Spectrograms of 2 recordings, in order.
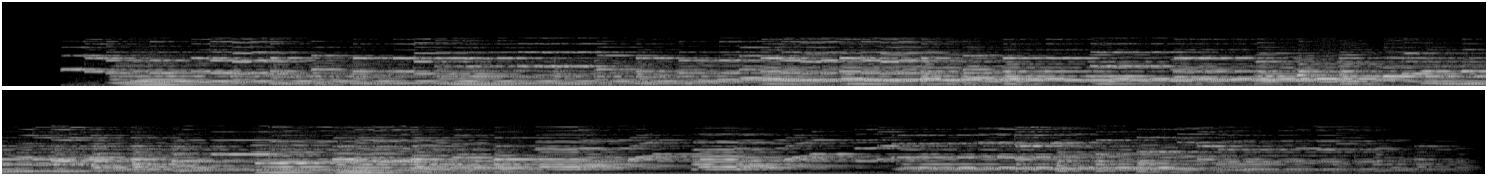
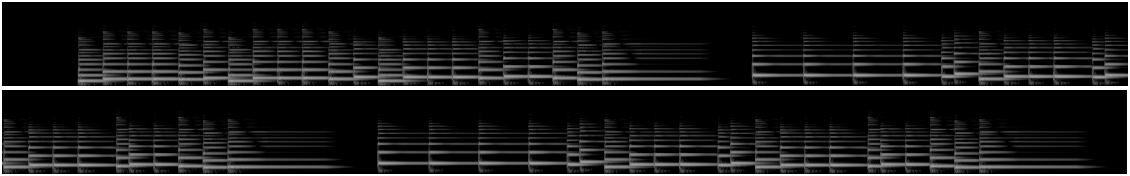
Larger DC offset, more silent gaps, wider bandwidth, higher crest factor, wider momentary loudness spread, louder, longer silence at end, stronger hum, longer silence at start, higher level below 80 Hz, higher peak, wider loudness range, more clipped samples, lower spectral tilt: first, 0.3% vs under 0.1%; second, none vs 7.42-7.50 s, 14.93-15.02 s; second, 4 kHz vs 9.2 kHz; about the same, 16 dB vs 14 dB; about the same, 10 LU vs 9 LU; first, -25 LUFS vs -34 LUFS; second, 0.15 s vs 0.35 s; neither; second, 0.6 s vs 0.75 s; first, -44 dBFS vs -76 dBFS; first, -10 dBFS vs -20 dBFS; about the same, 5 LU vs 3 LU; neither; first, -10.5 dB/octave vs -5 dB/octave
